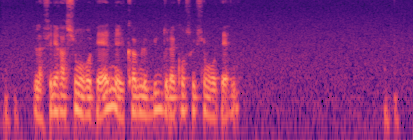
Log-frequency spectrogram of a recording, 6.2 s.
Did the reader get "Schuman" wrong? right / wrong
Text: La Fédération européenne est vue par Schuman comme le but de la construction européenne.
wrong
